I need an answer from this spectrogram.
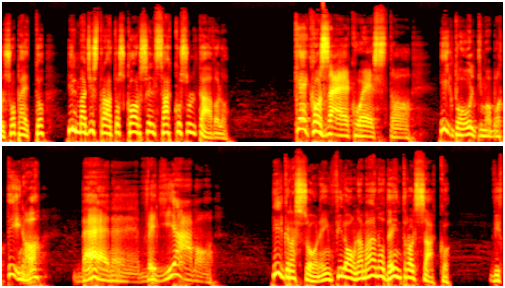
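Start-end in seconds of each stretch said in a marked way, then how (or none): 4.4-10.7 slow, sly drawling curiosity; smug magistrate. Acted. Magistrate eyeing Conan's sack, sly and smug. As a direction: savour the prize before grabbing it.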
